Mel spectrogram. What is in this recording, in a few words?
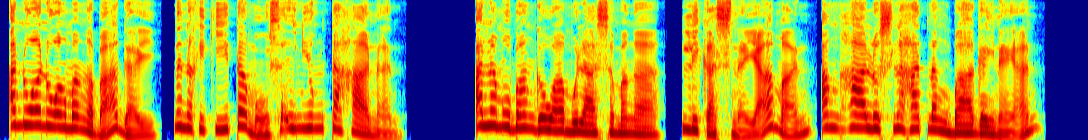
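Tagalog, male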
